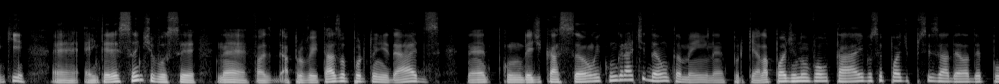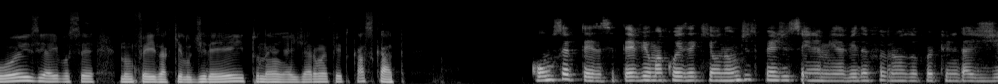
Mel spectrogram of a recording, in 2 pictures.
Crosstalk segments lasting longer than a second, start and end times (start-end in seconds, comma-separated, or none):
none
